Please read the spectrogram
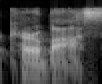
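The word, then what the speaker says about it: Kiribati: was registered to the nation of kabati or kobas as it's pronounced but it's spelled kabati and uh like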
